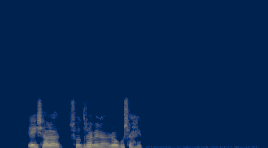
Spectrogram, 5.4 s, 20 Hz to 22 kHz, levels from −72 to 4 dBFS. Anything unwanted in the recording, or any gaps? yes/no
no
